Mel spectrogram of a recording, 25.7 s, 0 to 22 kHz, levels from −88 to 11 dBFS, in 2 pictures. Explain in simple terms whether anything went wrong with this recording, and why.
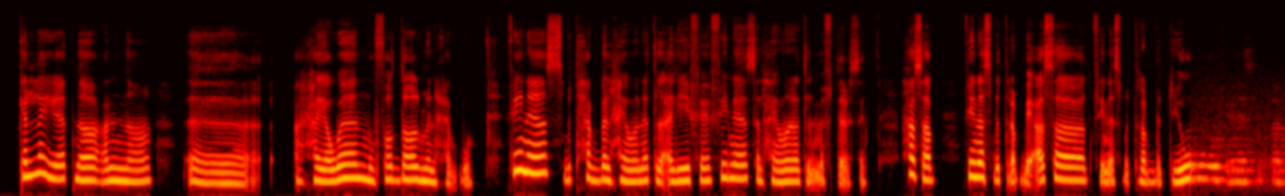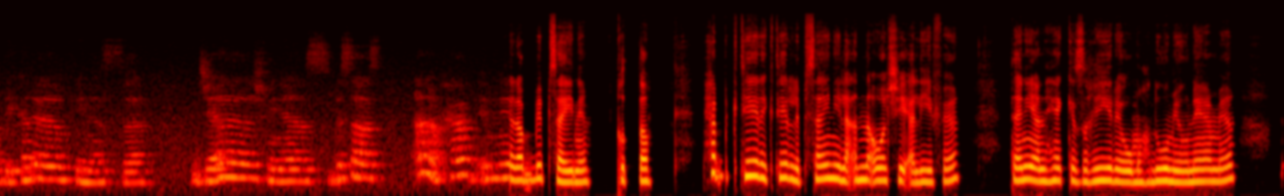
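From 11.9 s, just after "أسد في ناس بتربّي", the speech abruptly becomes roomy, hollow, quieter and thinner, with more background noise, until 17.9 s, where "ربّي بسيني قطّة بحب" sounds close again. This is a switch to a distant microphone, likely because the close microphone dropped out.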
